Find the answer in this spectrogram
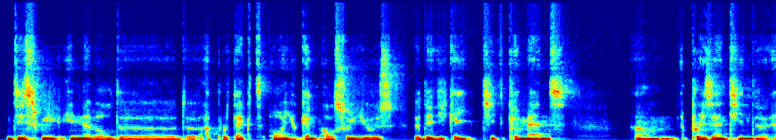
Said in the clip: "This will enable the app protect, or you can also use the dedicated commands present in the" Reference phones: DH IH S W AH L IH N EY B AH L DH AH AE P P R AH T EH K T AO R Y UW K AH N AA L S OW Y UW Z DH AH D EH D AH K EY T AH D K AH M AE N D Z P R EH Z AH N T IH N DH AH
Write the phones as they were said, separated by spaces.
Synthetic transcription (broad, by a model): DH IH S W AH L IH N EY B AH L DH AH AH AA P R AH T EH K T AO R Y UW K AH N AA L S OW Y UW Z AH D EH D AH K EY T AH D K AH M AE N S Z P R EH Z AH N T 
